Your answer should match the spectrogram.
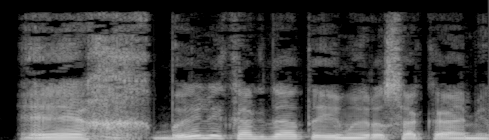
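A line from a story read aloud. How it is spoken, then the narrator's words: Sighing. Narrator (Russian): вздохнул Горин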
